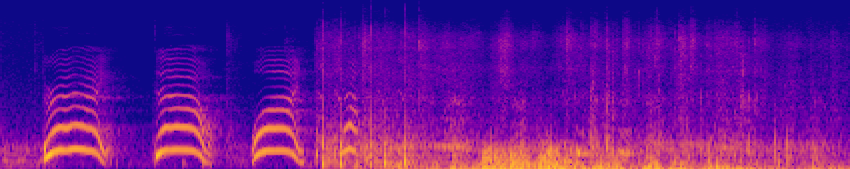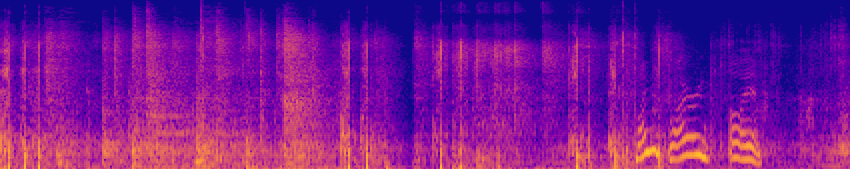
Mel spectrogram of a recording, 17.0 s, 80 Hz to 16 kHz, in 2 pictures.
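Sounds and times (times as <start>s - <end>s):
microphone handling rumble: 3.9s - 8.5s
airsoft guns firing: 8.5s - 9.1s, 9.8s - 15.3s.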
